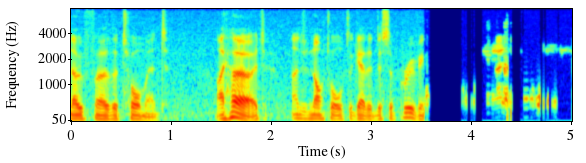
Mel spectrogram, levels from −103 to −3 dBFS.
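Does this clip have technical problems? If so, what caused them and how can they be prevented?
Yes. Other side's voice leaking through: a second, fainter voice appears at 3.53 to 3.59 s, 3.92 to 4.4 s and 4.63 to 5.01 s, about 15, 5 and 10 dB below the main speech. This is likely echo the canceller failed to remove, with the far end's loudspeaker sound picked up by the microphone. Unlike crosstalk from another line, it coincides with the main talker's own voice being pushed down. Prevention: use a headset or a better-tuned echo canceller so loudspeaker sound never reaches the microphone.

Speech suppressed in double talk: the main speech drops by up to about 40 dB from 3.55 to 3.76 s and again from 4.02 to 4.99 s, roughly 0.2 s and then a full second. The likely cause is that both sides were talking at once and the echo canceller turned everything down. A network dropout would not fall in step with the leaking voice the way these drops do. 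Prevention: use an echo canceller with proper double-talk detection, or a headset, so suppression isn't triggered.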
